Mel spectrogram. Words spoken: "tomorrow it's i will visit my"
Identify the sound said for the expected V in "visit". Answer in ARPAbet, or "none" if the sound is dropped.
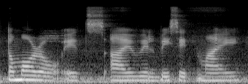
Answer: B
